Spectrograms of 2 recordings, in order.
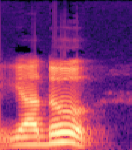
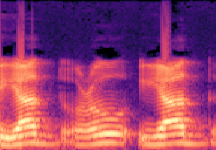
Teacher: اب اصول یہ ہے کہ جب یہ 5 حروف جو حروف قلقلہ ہیں، یہ 5 حروف جب ساکن ہوں، جیسے یہاں پر دال ساکن ہے، یہ ساکن کی علامت، جب یہ 5 حروف ساکن ہوں تو ان کی آواز کو ہلا کر پڑھنا قلقلہ کہلاتا ہے. اب یہ دال ہے یہاں پر ساکن، تو اس وجہ سے دال کی آواز کو ہلائیں گے. یادو، اگر ہم قلقلہ نہ کریں تو پھر ہم پڑھیں گے ید عو، ید، یا زبر دال ید، بس یہ روک دیں گے، جو کہ درست نہیں ہے.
